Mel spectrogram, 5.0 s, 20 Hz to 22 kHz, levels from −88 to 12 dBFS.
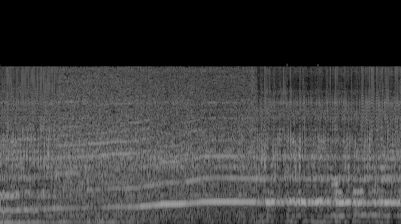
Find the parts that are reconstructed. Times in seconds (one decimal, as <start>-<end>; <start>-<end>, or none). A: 0.0-0.7; 3.2-5.0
